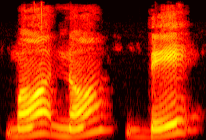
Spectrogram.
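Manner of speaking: म, न, डे as separate beats; sounded out. Shown as a demonstration. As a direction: build the word slowly from म... न... डे. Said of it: "फिर आ रही डी". (म न डे, एक-एक ध्वनि अलग)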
